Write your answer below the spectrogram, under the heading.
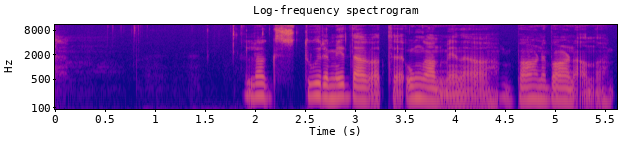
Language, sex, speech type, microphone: Norwegian, female, spontaneous, Sennheiser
